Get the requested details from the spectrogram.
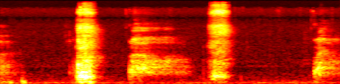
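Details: A male sneezing on himself: two huge, desperate, explosive sneezes, each with a sharp burst of air, separated by quick breaths in.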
